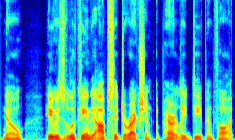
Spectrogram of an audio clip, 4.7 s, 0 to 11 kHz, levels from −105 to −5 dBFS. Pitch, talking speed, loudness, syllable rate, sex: 90 Hz, 155 wpm, -21 LUFS, 5.1 syllables/s, male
